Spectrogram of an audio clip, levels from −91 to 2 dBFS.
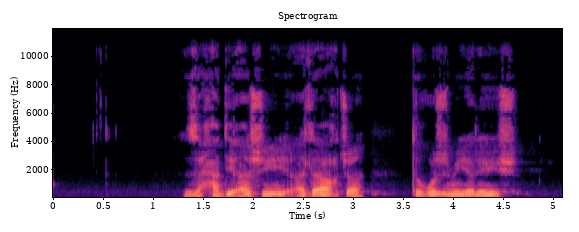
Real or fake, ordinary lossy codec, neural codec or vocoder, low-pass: real; Opus, 64 kbps; none; 10.8 kHz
